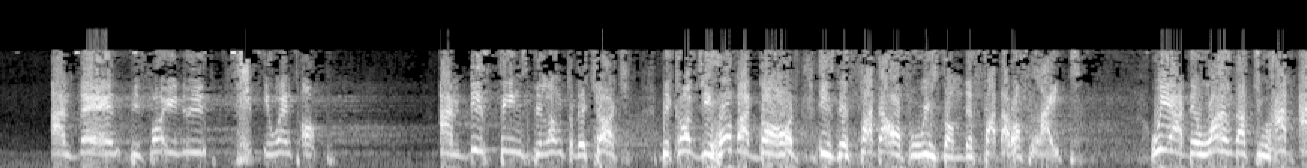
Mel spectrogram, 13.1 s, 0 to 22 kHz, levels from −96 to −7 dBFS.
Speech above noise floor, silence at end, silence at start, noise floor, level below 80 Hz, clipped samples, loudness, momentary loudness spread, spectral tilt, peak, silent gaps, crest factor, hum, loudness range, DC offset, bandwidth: 44 dB; 0 s; 0.5 s; -55 dBFS; -42 dBFS; 0.1%; -11 LUFS; 10 LU; -3.5 dB/octave; 0 dBFS; none; 12 dB; none; 6 LU; under 0.1%; 9.6 kHz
